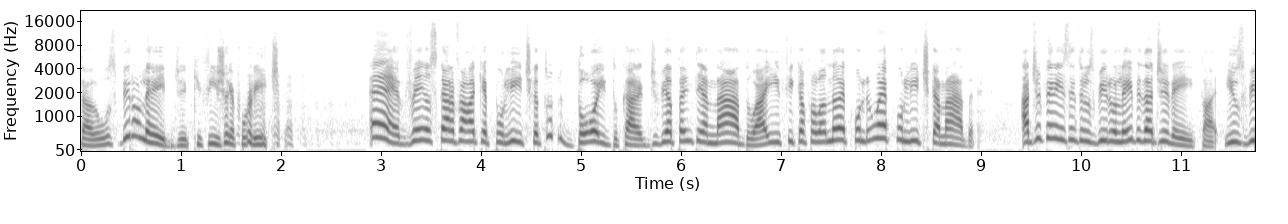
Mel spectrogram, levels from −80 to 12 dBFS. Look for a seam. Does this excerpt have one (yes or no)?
yes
